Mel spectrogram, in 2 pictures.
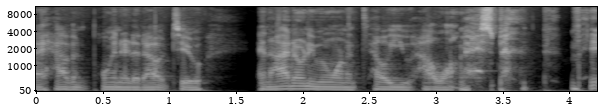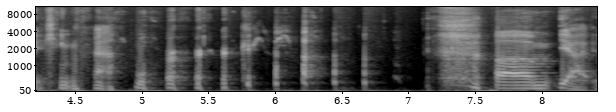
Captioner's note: laughter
